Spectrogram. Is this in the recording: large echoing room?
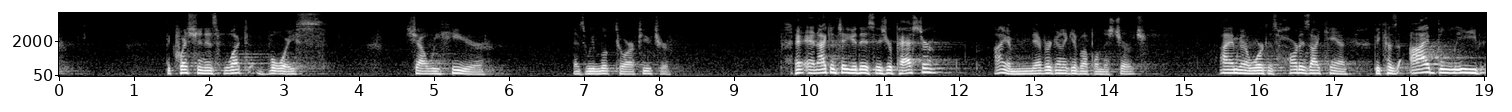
yes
